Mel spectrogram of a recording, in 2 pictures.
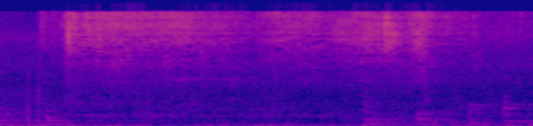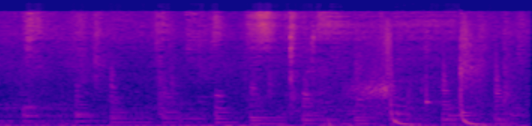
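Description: Gram flour omelette batter sizzles steadily in a hot pan, a continuous close hiss with soft music playing underneath.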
